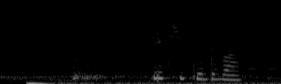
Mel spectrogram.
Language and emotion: Russian, neutral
